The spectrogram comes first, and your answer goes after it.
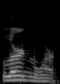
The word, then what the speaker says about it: Learnmore: So that's how you pronounce and that- his name that's is how you prove it. Learnmore, and it's real.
